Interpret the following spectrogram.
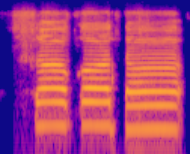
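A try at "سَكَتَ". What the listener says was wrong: Tanya jangan dipanjangin. Sakata, udah gitu aja.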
